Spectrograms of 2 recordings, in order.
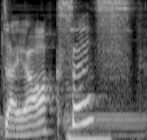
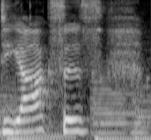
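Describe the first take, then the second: First: The first syllable sounds like 'die'. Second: The first syllable sounds like 'dee'. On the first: Other people say it this way. "some other people call it Dioxys" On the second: This is the speaker's own usage. "I say it as Deoxys"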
